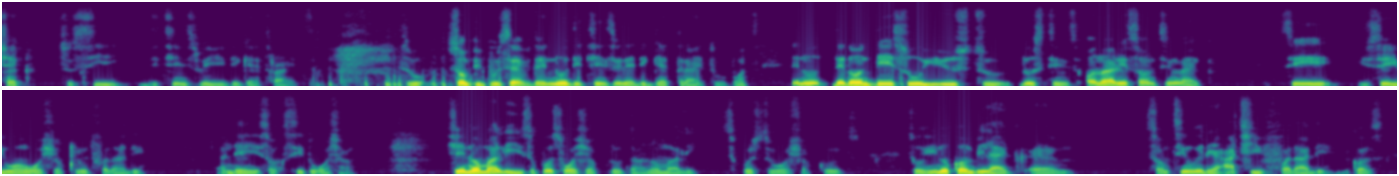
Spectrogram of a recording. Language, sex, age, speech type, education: Nigerian Pidgin, male, 60+, spontaneous, tertiary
